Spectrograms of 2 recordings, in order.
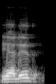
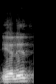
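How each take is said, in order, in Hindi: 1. आखिरी d झटके के साथ छोड़ा जाता है। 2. आखिरी d बिना झटके के काटा जाता है। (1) "कलकला करना है" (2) "अगर बगैर कलकले के पढ़ूँ"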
